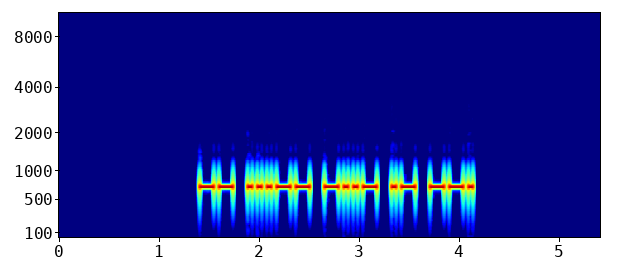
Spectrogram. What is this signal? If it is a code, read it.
Morse code, heard as a keyed tone, about 25 wpm, 700 Hz. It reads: M3XAG
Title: DXCC-100 Call Signs - 5 Characters - Repeated 3x - 25wpm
